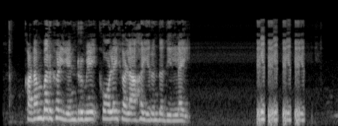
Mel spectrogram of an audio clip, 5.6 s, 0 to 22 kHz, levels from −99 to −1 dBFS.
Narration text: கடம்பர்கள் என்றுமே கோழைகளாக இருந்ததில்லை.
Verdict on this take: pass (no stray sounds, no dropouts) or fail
fail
